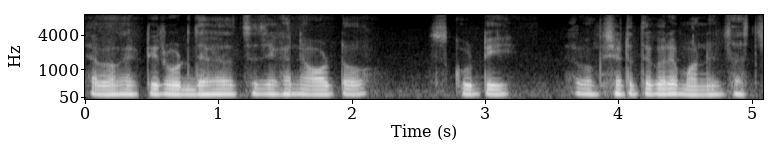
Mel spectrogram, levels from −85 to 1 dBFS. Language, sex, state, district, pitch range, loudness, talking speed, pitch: Bengali, male, Tripura, West Tripura, 115-130 Hz, -18 LUFS, 155 wpm, 125 Hz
